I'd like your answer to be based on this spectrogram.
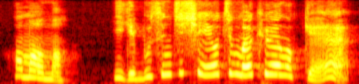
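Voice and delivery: high, loud scandalized shriek from the mother-in-law; shrill outraged mother-in-law. Acted. Mother-in-law doused with salt, shrieking in outrage. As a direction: clutch your pearls and shriek it.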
